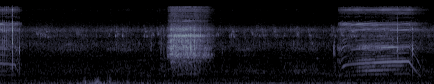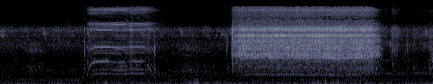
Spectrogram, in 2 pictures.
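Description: Small electric motor of a toy RC dump truck whirring loudly and steadily over the last three seconds. Before it come shorter sounds: a brief noisy burst, then two pitched calls that rise and fall in pitch.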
